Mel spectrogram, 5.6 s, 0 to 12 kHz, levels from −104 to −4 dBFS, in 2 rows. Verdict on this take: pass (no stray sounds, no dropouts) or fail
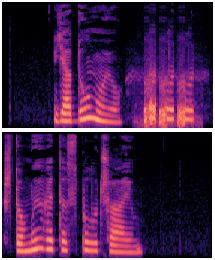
fail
